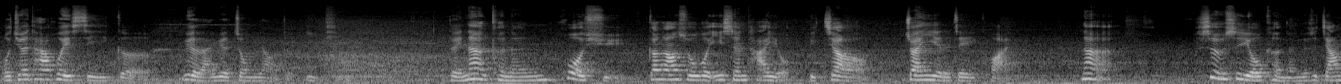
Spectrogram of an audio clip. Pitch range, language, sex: 165-200 Hz, Chinese, female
